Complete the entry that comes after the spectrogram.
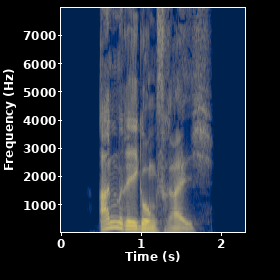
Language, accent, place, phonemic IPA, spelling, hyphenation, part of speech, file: German, Germany, Berlin, /ˈanʁeːɡʊŋsˌʁaɪ̯ç/, anregungsreich, an‧re‧gungs‧reich, adjective, De-anregungsreich.ogg
- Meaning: stimulating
